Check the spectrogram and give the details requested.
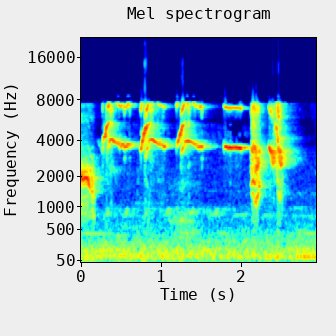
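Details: Caged black-breasted oriental magpie-robin (kacer dada hitam) song meant to stimulate other caged birds. Clear high whistled notes repeat about twice a second, ending with two harsh buzzy bursts.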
